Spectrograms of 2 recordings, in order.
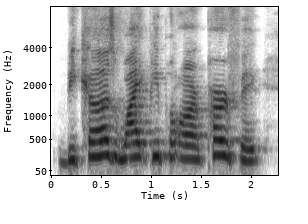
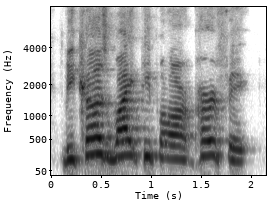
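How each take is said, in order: Both takes have the same delivery.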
